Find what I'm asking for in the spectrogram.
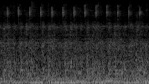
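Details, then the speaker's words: BMW E30 M10 engine, same shaking and no revving with both original and imitation parts and with new spark plugs; steady drone with uneven lumpy pulse, rough idle. Misfire. "Reaksinya sama juga getar enggak bisa digas."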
